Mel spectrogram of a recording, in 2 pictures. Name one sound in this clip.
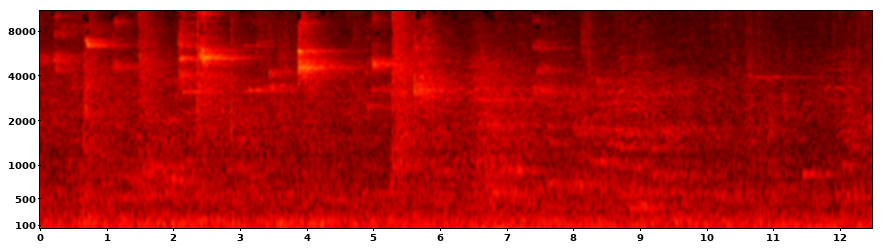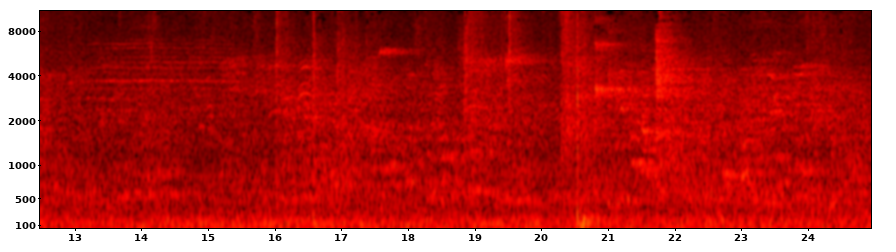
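Shuttlecocks are struck with sharp racket pops, echoing around a large hall.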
